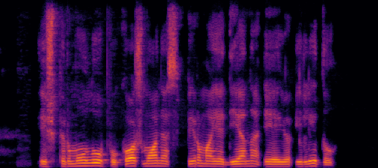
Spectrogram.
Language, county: Lithuanian, Vilnius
